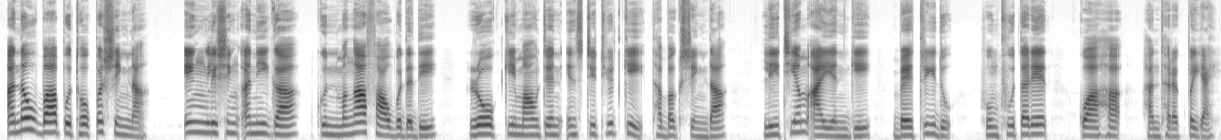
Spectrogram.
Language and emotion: Manipuri, neutral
